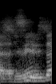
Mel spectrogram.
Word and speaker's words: Sirius: Yeah, Sirius? Like in Sirius Black. It's spelled exactly the same way. Nice. Sirius, yeah.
